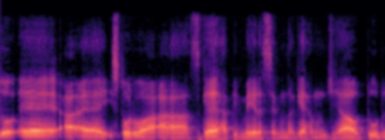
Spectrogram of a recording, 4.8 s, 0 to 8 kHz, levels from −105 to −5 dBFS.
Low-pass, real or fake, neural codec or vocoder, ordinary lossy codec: 7.2 kHz; fake; codec, 16 kHz, 0.9 kbps, LongCat-Audio-Codec; MP3, 64 kbps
